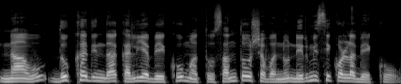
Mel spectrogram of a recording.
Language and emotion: Kannada, neutral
